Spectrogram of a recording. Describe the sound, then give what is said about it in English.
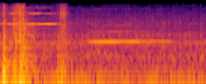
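A bus pulls up with two short, loud bursts of air-brake hiss, followed by a thin steady whine over a low engine rumble, dropping a passenger off by an office. Nobody speaks. “I was stir-crazy and sick of buses by the time the last one dropped me off by my office.”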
